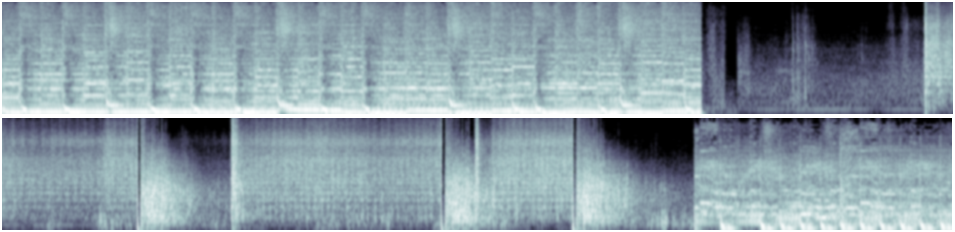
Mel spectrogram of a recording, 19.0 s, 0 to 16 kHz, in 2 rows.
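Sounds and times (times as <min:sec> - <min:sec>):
sharp crack: 0:07.8 - 0:16.3
firework rockets hissing and crackling: 0:09.2 - 0:16.1.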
